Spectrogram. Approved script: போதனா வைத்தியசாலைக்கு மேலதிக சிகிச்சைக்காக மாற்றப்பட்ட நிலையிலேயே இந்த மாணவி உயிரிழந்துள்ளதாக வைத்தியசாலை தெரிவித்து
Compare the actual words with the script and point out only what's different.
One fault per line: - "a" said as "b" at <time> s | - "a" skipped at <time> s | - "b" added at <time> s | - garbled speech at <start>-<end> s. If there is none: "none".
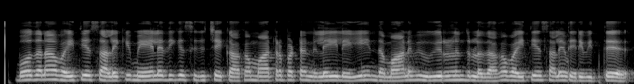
none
